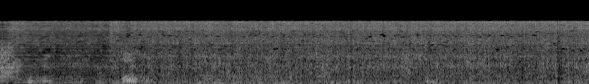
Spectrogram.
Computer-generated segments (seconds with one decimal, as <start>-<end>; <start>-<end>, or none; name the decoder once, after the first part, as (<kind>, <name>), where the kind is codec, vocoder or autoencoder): 0.0-1.1 (vocoder, HiFi-GAN)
